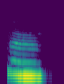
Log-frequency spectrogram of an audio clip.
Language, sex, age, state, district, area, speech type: Manipuri, female, 60+, Manipur, Churachandpur, urban, conversation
